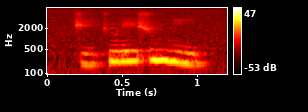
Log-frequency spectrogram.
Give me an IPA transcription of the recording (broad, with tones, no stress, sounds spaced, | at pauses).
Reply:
t͡ʃ iː˨ t͡ʃ ũ˦ ɾ eː˦ ʃ u˦ ɲ ĩ˨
